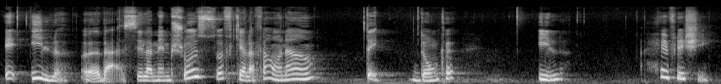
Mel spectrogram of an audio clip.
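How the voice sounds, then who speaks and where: Woman w/ portuguese accent doing a french grammar lesson, slow and careful, keeps checking "ok?". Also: medium pitch, animated. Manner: patient, explains step by step with frequent checks. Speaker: French teacher. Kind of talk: conjugation lesson.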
